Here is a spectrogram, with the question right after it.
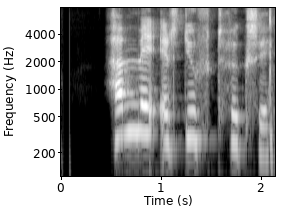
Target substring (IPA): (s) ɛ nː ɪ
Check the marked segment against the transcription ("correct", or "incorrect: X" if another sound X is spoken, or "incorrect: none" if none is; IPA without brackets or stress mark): incorrect: h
